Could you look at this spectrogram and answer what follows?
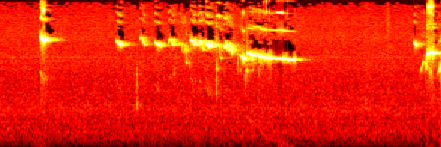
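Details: Red avadavat lure song: one sharp high chip, a pause, then a string of rapid thin whistles stepping downward into a sustained high falling note. A bright squeaky note closes the phrase.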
